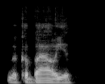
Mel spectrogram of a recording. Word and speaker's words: Kybalion: I don't know how much credit you give the Kybalion. Is that how you pronounce it? – Yeah, the Kybalion.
